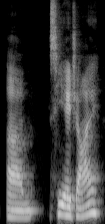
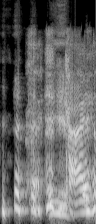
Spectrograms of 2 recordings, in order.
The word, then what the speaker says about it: CHI: You presented it at top conferences like CHI, the Computer Human Interface Conference, which I think you pronounce in a much cooler way. Chi, like the Greek letter.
